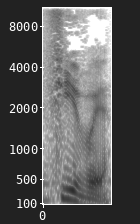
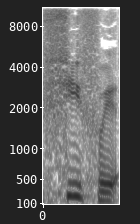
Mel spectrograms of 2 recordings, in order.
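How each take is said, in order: First: The middle consonant is a v sound. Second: The middle consonant is an f sound. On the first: The speaker calls it right. "а Фивы" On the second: The speaker calls it wrong. "Не Фифы, Некоторые неправильно читают"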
